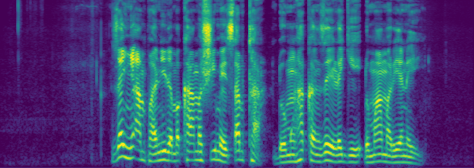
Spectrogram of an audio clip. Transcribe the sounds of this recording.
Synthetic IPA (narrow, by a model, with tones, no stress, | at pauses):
zɐ˦˨ɲji˦ʔa˨mɸaː˨niː˦da˨mɐ˦kaː˦mɐ˦ʃiː˦ma˨jsʼɐ˦b̚ta̰ː˨doː˨mɪ˦ŋɦa˦kɐ˨nza˦˨jɽɐ˦ɡʲeː˨ɗʊ˨maː˦mɐ˨rjɐ˦naː˨ji˦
